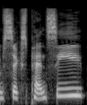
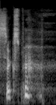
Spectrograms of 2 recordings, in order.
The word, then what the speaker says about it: Sixpence: Because anyways, Sixpence, which I also always pronounced her name Sixpency because there were like five E's afterwards. So I'm glad that you set me straight that it's Sixpence.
